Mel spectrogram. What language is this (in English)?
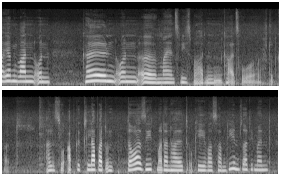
German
